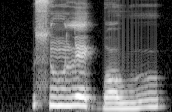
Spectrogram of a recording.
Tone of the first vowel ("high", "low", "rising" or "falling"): high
